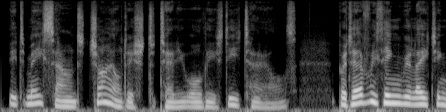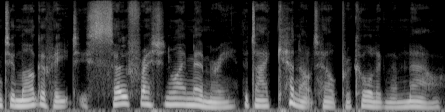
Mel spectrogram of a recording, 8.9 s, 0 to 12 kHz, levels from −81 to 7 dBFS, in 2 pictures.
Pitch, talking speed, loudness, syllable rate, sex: 135 Hz, 195 wpm, -20 LUFS, 5.3 syllables/s, male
